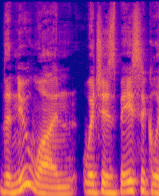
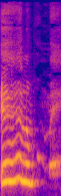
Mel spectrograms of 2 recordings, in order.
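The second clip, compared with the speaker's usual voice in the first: very high voice breaking and cracking; 14 semitones higher than usual. Repeating the words of a first catchphrase, voice cracking. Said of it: "my voice just cracked".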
